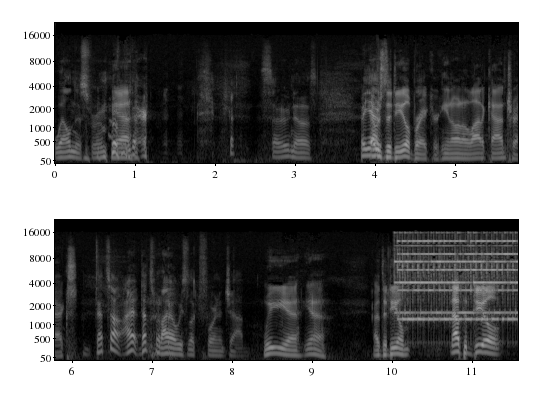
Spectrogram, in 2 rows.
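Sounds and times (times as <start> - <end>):
speech: 0.0 - 11.5
telephone ringing for an incoming call: 10.0 - 11.5.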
